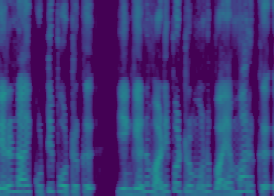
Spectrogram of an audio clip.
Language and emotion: Tamil, fearful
